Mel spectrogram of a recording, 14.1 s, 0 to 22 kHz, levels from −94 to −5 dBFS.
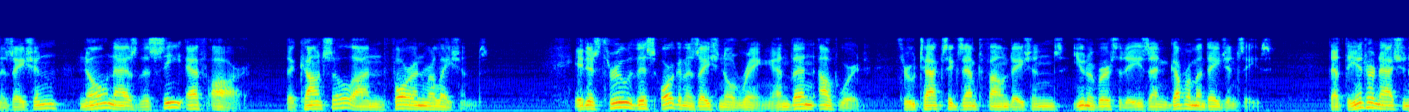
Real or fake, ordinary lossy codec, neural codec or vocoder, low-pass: real; AAC, 48 kbps; none; 5.4 kHz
